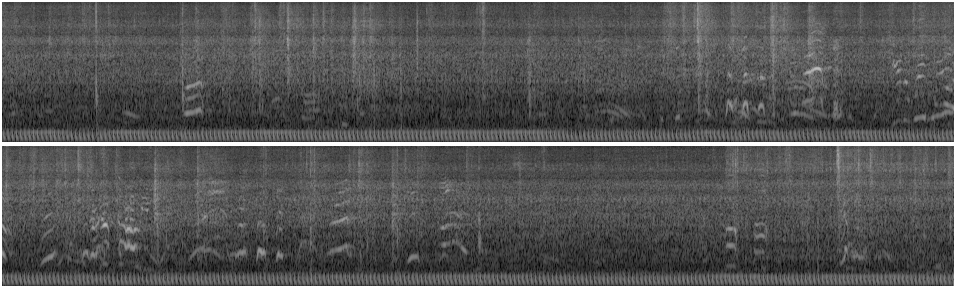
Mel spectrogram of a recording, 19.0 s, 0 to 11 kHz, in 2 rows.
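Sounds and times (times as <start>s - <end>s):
low mechanical hum: 0.0s - 19.0s
players calling: 0.0s - 19.0s
basketball bouncing on asphalt: 0.1s - 6.6s, 12.4s - 16.8s.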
